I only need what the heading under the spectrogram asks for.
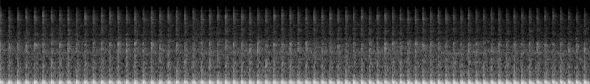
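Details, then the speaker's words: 2023 Royal Enfield Hunter 350 single-cylinder, in neutral after valve adjustment, oil not yet changed: even thump, steady exhaust pulse, loud ticking gone; normal idle. "bike sounds really good no more loud ticking noise that I had before"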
